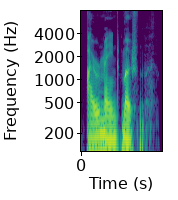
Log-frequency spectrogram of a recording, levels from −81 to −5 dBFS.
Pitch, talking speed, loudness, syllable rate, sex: 85 Hz, 145 wpm, -17 LUFS, 7.4 syllables/s, male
